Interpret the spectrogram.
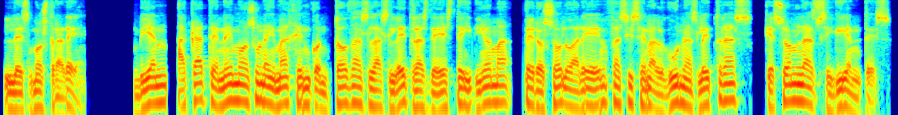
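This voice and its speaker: Synthetic text-to-speech man, low and dry. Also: normal speed, no echo. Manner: evenly paced synthetic text-to-speech reading. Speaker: narrator. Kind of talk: scripted educational narration.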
